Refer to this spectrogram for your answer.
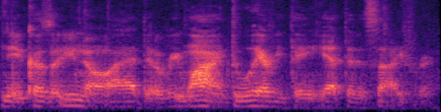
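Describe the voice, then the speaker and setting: A man hosts a casual interview in a loose, slangy way, often restarting his sentences. His voice is gravelly and bright. He sounds distant in an echoey room. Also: low-pitched, flat delivery, moderate pace, slight background noise. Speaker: interviewer, host.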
